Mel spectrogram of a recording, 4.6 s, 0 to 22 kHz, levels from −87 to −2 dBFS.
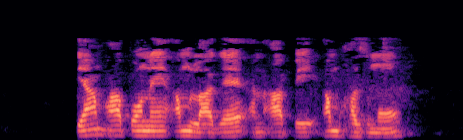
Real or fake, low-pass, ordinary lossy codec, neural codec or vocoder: real; 7.2 kHz; MP3, 32 kbps; none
